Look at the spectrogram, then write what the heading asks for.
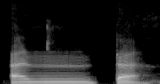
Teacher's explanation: Suara yang sama itu adalah nun sukunnya ya. Nun sukunnya samar ke huruf setelahnya. Misalnya kalau ta berarti ta, anta. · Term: ikhfa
